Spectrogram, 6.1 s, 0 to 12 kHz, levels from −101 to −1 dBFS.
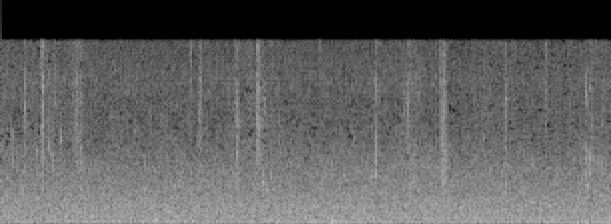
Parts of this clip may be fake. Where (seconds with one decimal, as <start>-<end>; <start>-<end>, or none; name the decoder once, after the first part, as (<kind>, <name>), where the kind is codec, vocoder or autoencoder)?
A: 0.8-4.5 (vocoder, Vocos)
